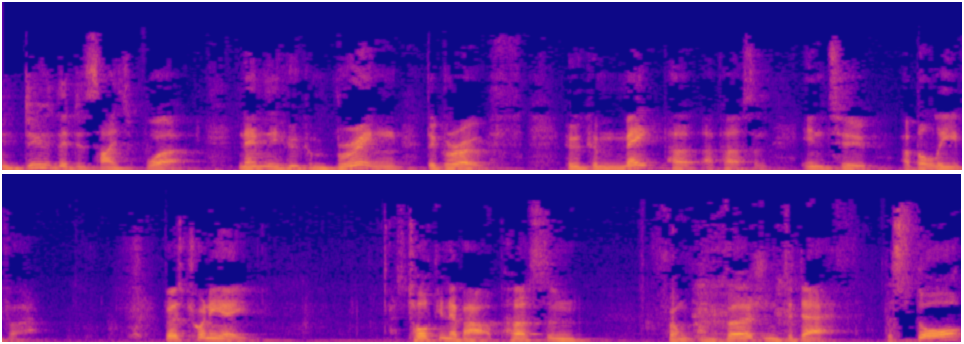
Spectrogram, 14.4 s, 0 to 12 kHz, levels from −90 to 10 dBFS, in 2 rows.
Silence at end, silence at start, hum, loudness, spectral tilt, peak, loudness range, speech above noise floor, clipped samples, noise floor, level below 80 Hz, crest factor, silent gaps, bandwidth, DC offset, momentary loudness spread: 0 s; 0 s; none; -22 LUFS; -5.5 dB/octave; -2 dBFS; 4 LU; 30 dB; under 0.1%; -52 dBFS; -52 dBFS; 20 dB; none; 10.5 kHz; under 0.1%; 18 LU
